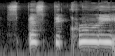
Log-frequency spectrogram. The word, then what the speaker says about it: specifically: 이게 A 발음이 없어요. specifically 이렇게 발음해 주셔야 됩니다.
